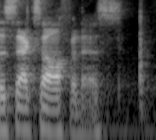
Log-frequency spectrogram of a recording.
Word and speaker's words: saxophonist: player or a saxophonist as a sexophonist that's not all british people but there are some who will that is that is a correct pronunciation i'm saying though right more like a saxophonist oh we probably want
